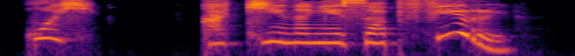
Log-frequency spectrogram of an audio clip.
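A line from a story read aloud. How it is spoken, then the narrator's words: Young woman nearly squealing. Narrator (Russian): почти взвизгнула молоденькая придворная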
